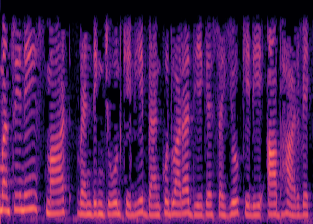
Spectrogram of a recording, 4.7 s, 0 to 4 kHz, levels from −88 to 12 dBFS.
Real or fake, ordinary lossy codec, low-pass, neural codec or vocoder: real; none; 3.6 kHz; none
